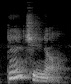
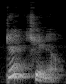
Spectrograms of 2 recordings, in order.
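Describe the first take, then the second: First: The words blend together with reduced sounds. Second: The same.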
